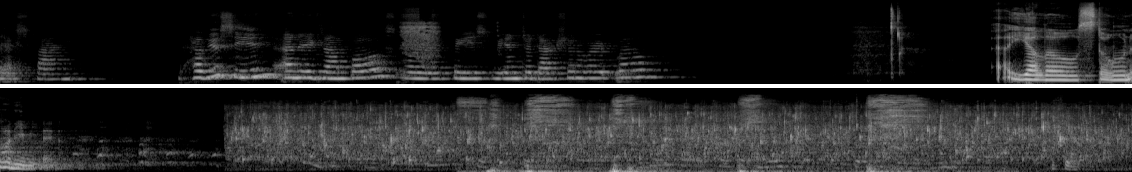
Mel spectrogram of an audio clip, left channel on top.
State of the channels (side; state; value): both; different; correlation 0.00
